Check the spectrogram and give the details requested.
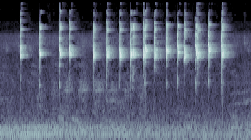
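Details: Lovebird hung in its cage in hot singing form, said to stir up other birds: a steady string of sharp, high, clipped chirps, about four per second, with a faint low hum underneath.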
